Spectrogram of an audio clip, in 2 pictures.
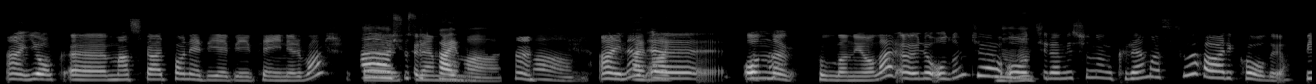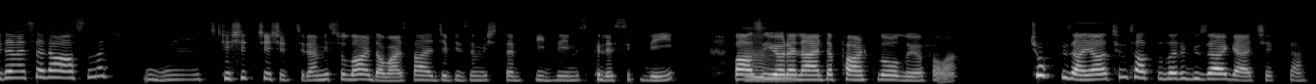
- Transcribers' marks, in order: in Italian: "mascarpone"; surprised: "A! Şu süt kaymağı, tamam"
- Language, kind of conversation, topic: Turkish, podcast, Yerel yemekleri denemeye yönelik cesaretin nasıl gelişti?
